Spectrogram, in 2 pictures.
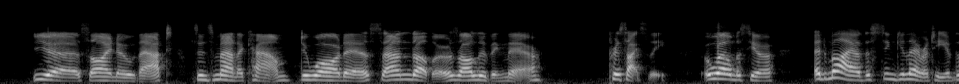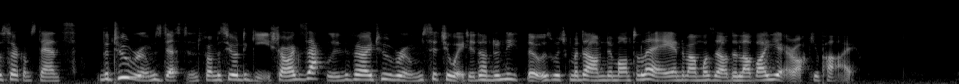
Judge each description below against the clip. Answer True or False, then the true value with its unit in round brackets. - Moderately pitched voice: False (205 Hz)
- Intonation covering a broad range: False (3.3 semitones)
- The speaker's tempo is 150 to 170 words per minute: True (155 wpm)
